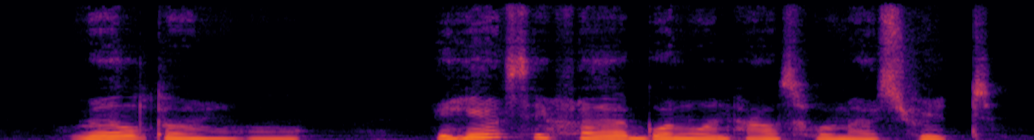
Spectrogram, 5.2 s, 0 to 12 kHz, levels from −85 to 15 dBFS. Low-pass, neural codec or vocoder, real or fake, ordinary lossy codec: none; codec, 24 kHz, 1 kbps, SNAC; fake; none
